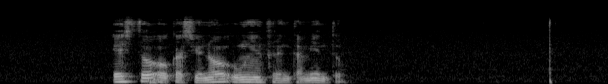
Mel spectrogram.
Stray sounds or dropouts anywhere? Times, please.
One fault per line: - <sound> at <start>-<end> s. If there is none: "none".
none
